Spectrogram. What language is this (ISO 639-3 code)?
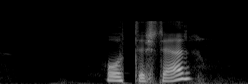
swe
